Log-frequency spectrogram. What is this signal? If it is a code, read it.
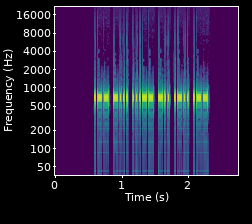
Morse code, heard as a keyed tone, about 52 wpm, 700 Hz. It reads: WB3DLW
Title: USA Call Signs - 6 Characters - 6x Character Spacing - 50wpm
